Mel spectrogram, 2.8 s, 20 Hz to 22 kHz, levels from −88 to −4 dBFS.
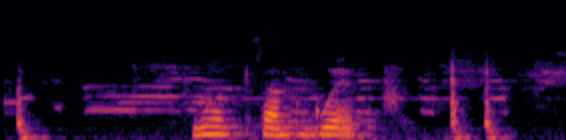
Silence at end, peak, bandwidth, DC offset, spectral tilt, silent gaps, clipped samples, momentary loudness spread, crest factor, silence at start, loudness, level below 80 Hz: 0 s; -20 dBFS; 4.9 kHz; under 0.1%; -9.5 dB/octave; none; under 0.1%; 18 LU; 18 dB; 0.05 s; -38 LUFS; -66 dBFS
